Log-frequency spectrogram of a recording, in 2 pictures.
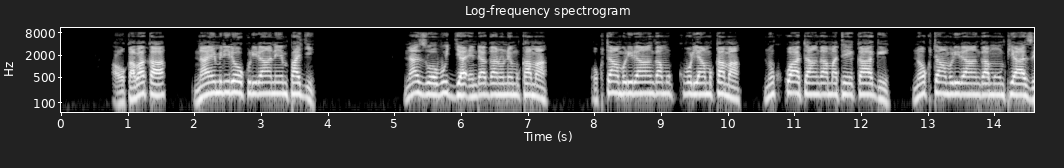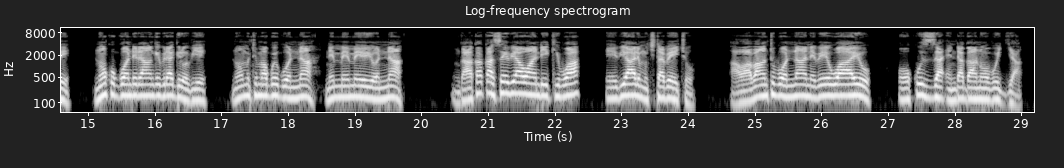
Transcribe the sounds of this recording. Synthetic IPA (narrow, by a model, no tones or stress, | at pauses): a̰wo̞̰kaβaka | najimiɾiɾookuliɾane̞ːmpaɟi | nazo̞ːβuɟːae̞ndaɡano̞ne̞mukama | oku̥taːmbuliɾaːŋɡamukːuβoljamukama | no̞ːku̥kwaːtaːŋɡaːmate̞ːkaːɡe̞ | no̞ːku̥taːmbuliɾaːŋɡamumpjaːze̞ | no̞ːkuɡo̞ːnde̞ɾaːŋɡe̞ːβiɾaɟiɾo̞βje̞ | no̞ːmutimaɡwe̞ɡwo̞nːane̞mːe̞me̞jo̞jo̞nːa | ŋɡaːkakase̞ːβjaːwaːndiːkiβwa | eβjaːlimuci̥taβe̞ːco̞̰ | a̰woa̰βaːntuβo̞nːane̞βe̞waːjo̞ː | kuzːaʔe̞ndaɡano̞ːβuɟːa̰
